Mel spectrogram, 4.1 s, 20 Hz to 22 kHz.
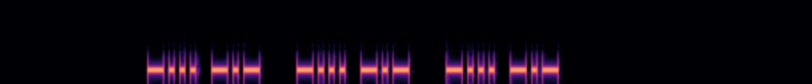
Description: Morse code, heard as a keyed tone, about 44 wpm, 700 Hz. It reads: BK BK BK
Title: Abbreviations Repeated 3x - 45wpm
